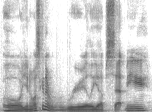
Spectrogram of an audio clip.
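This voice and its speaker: A man's voice: on the low side, measured pace, soft background music. A young man streaming a game, chatting casually with lots of fillers. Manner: rambling, many fillers, reads item text aloud. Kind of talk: casual gameplay commentary.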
